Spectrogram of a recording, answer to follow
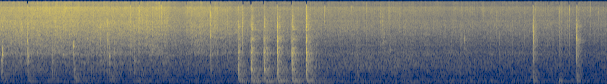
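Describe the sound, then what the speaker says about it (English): Onions fry in a pan that is close by, giving a steady, hissing sizzle with a quick run of clacking stirs partway through and a couple of later knocks. "As you can hear, I'm nicely frying up"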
